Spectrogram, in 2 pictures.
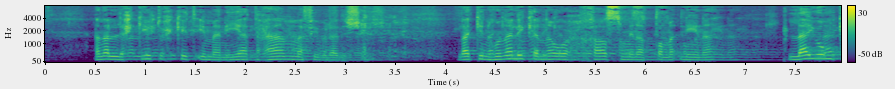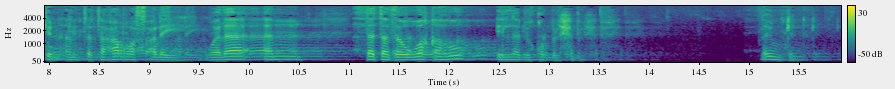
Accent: Palestine; وانا فلسطيني،

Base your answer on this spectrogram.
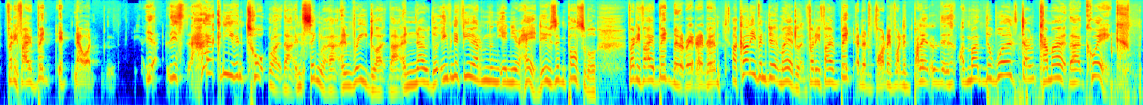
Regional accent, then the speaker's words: East of England, United Kingdom; accent: Norfolk; And with my stupid Norfolk accent, it sounds 10 times worse as well.

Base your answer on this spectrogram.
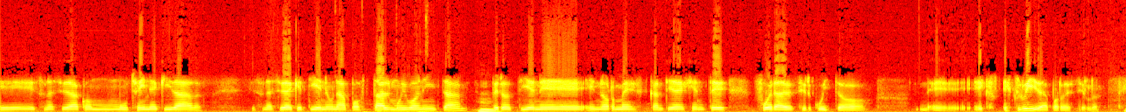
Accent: Entre Ríos, Argentina; also born or lived in Buenos Aires; Me crié de chiquita en un pueblo en Entre Ríos. Y bueno, pero estudié en la ciudad de Buenos Aires.

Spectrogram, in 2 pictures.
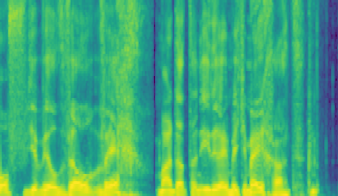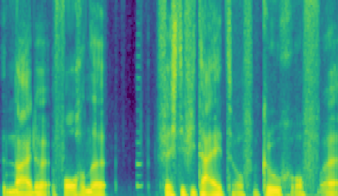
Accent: Krommenie, North Holland, Netherlands; Ik bedoel, ik heb daar van mijn 10e tot mijn 20e gewoond in Cromony.

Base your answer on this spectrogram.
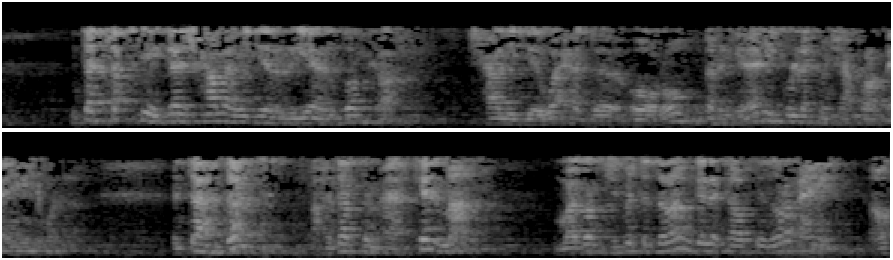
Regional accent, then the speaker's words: Algeria; بينما احنا عندنا في الجزائر مجلس اللي يفتي للبنوك الاسلاميه

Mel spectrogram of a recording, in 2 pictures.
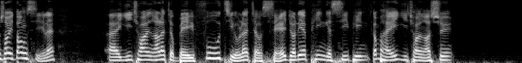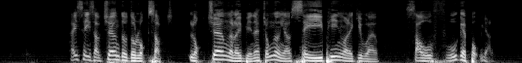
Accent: Hong Kong; 你第一個否認嘅，我唔係中國人嚟噶，係咪？咁你話我係香港人，係嘛？

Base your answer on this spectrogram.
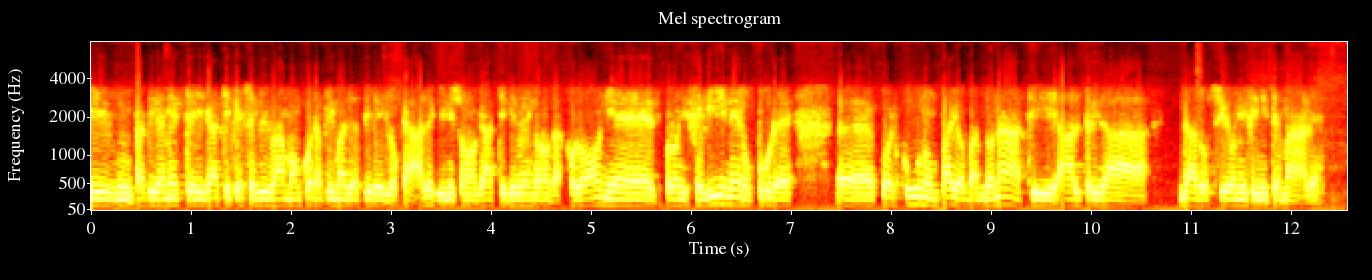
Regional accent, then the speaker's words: Veneto, Italy; Sono veneto.

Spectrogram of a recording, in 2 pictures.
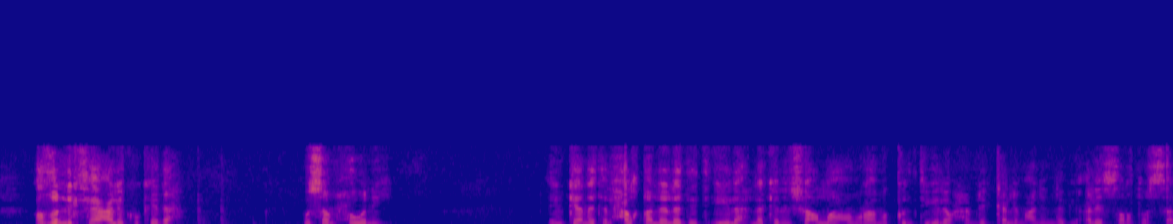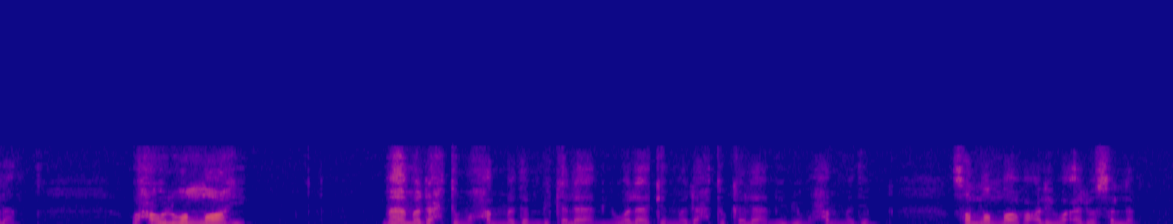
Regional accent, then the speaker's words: Egypt; واجعل بلدنا مصر واحة للأمن والأمان

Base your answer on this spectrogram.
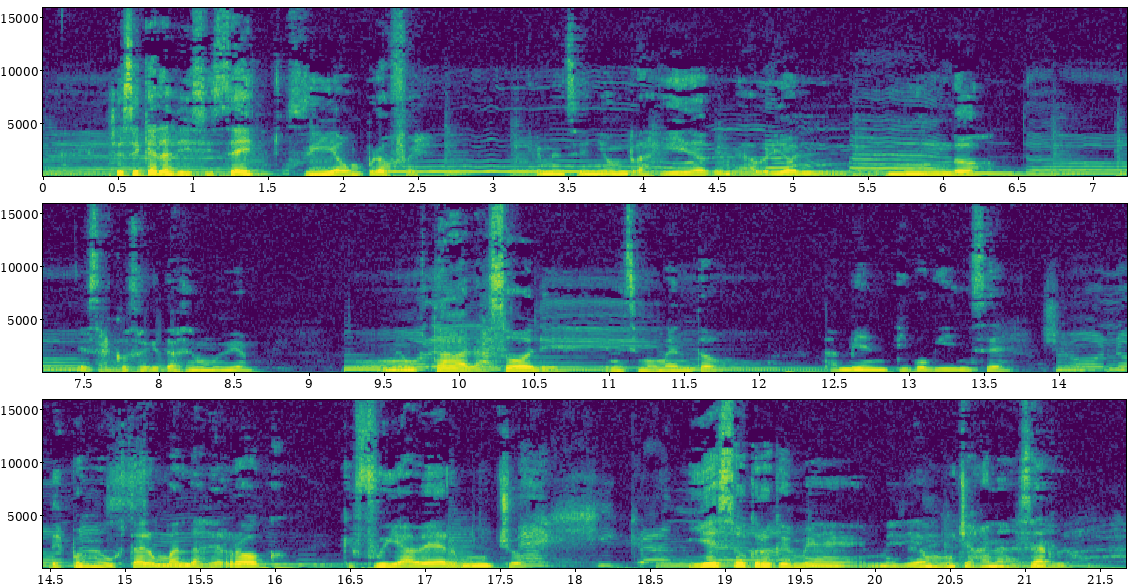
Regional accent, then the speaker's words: Buenos Aires, Argentina; born there; now in Tras la Sierra, Argentina; soy música cantautora, nací en Buenos Aires, vivo en Tras la Sierra. De hace mucho que hago música. Voy a cumplir 40 años dentro de muy poco

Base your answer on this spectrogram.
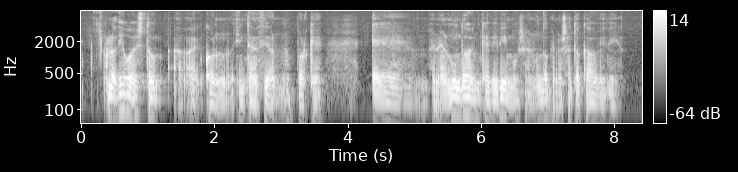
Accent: Zaragoza, Aragon, Spain; En mi tierra, aquí en Aragón, Zaragoza, en España

